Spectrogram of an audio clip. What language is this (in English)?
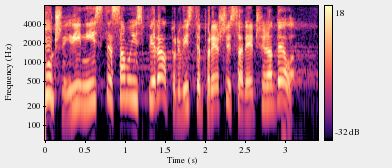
Serbian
